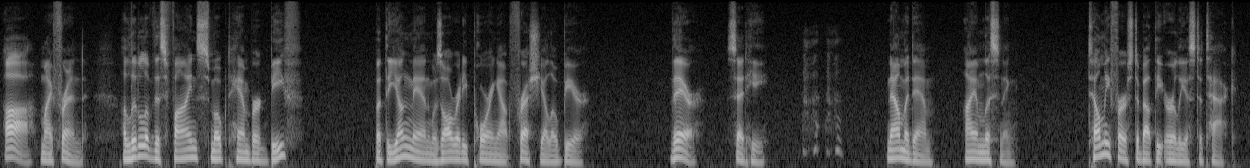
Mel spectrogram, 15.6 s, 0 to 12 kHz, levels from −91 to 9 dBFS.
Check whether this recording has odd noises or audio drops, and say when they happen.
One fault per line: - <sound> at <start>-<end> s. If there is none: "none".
- cough at 10.0-10.6 s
